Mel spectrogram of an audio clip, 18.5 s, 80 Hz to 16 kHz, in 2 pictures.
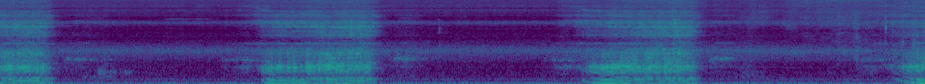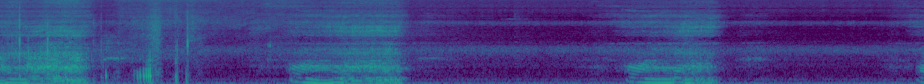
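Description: Loud, regular rumbling snores on each breath, about 19 a minute, with a brief rustle in between; ordinary heavy snoring.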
